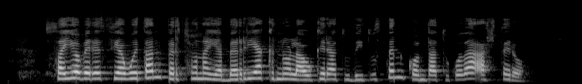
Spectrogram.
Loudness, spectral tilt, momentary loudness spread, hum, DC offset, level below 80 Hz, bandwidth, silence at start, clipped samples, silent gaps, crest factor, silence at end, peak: -24 LUFS; -4 dB/octave; 10 LU; none; under 0.1%; -78 dBFS; 10 kHz; 0.45 s; under 0.1%; none; 18 dB; 0.6 s; -6 dBFS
